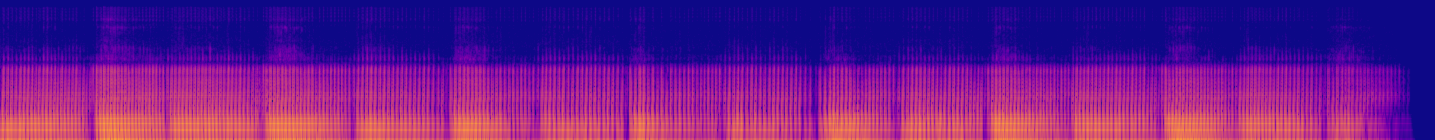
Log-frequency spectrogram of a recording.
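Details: Loud purring from a cat, a steady low vibrating drone pulsing with each breath roughly every second and a half, ending abruptly after fourteen seconds.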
